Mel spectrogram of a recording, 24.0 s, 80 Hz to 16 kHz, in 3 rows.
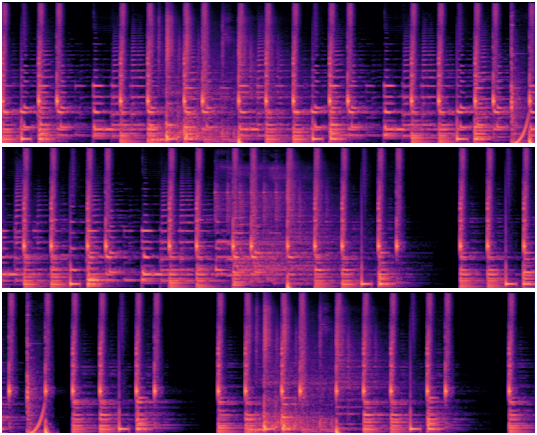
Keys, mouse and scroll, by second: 0.9 click, 1.6 click, 1.9-3.1 right drag, 3.1 click, 6.4 shift+d, 7.7 click, 10.5 click, 11.0 click, 11.5-12.5 scroll up 1, 13.2 click, 13.8-14.3 scroll down 1, 15.9 click, 17.4 click, 17.8 click, 21.0 click, 21.8 click.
